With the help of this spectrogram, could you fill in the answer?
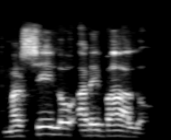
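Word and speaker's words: Marcelo Arévalo: Am I going to say his name right? Marcelo Arevalo. – Good, good. You say it right.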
